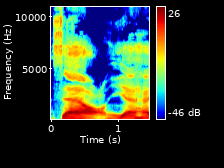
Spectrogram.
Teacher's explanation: Ain ni tawassut. Dia ada Meluncur sikit, lepas tu dia terlekat. Sa'yaha, dia tidak sa'ya, tidak ya.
